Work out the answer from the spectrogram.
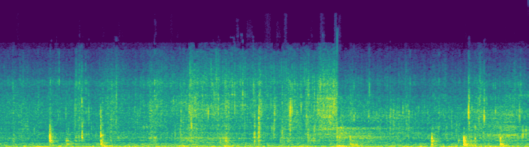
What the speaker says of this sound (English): I'm just throwing a few of my shrimp in the mix with some bacon, eggs, beans, and some fried shrimp.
